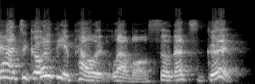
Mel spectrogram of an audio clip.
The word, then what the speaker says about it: appellate: Um, you know, even in the appellate level, I can't even believe I pronounced that wrong.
